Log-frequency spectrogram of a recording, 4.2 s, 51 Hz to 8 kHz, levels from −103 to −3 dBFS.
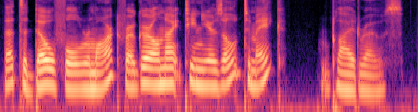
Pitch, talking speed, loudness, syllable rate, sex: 175 Hz, 200 wpm, -17 LUFS, 5.5 syllables/s, female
